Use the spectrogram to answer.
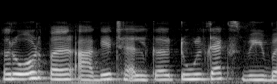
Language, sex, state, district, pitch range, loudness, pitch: Hindi, female, Punjab, Fazilka, 210-240 Hz, -14 LUFS, 230 Hz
